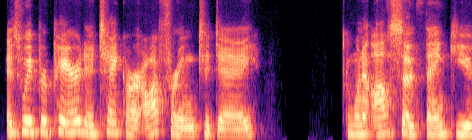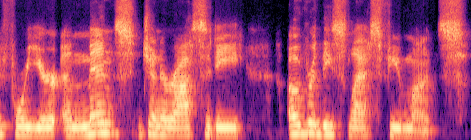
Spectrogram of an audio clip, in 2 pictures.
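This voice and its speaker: A woman speaking as a church leader, giving announcements and an offering appeal to her congregation in an appreciative, deliberate way. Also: mid-range voice, fairly bright tone.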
